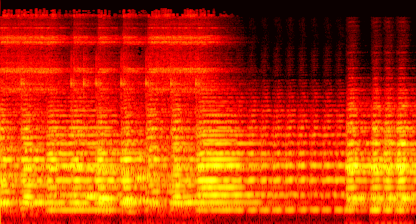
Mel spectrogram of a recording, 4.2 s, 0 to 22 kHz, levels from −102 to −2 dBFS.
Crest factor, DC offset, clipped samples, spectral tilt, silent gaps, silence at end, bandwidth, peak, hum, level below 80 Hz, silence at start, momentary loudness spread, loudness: 18 dB; under 0.1%; under 0.1%; -1 dB/octave; none; 0 s; 19 kHz; -10 dBFS; none; -74 dBFS; 0 s; 11 LU; -27 LUFS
